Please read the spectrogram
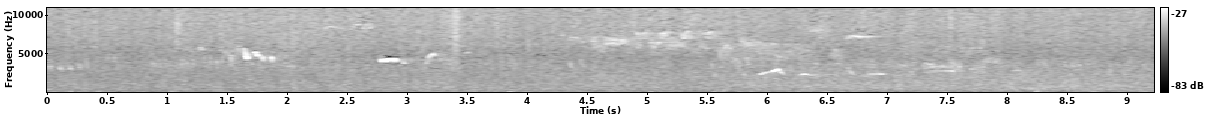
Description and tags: birds near a river
h4n X/Y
